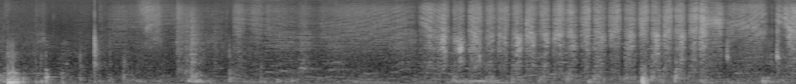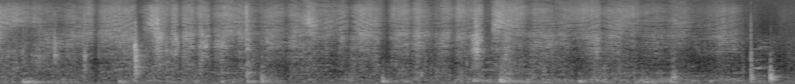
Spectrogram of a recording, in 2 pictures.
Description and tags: OM-FR-chalkonboard
Ecole Olivier Métra, Paris. Field recordings made within the school grounds. Someone draws on the blackboard.
France, school, recordings, Paris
